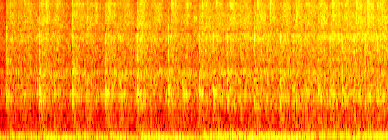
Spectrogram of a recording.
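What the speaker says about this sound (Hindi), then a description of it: "जहां पर आपकी बाइक सबसे ज्यादा आवाज कर रही हो" A motorcycle engine idles steadily and loudly nearby while its carburetor screw is adjusted, giving a low, throbbing drone with a fast, even pulse and no voices.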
